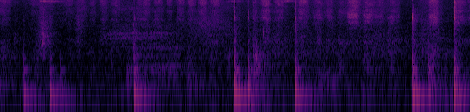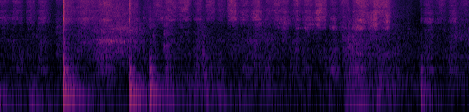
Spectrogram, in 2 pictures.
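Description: Chalk or marker writing on a board during a lecture on uniform straining of nanorods: rhythmic scratchy strokes and taps in short bursts, fairly close and moderately loud, with no talking.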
